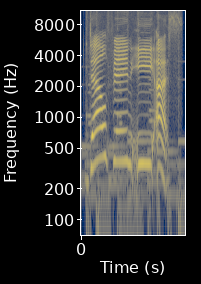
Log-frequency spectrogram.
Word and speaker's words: Delphineus: was trying to say my name is delphinius stellar what delphin e us got it delphinius got it complicated name cetus our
